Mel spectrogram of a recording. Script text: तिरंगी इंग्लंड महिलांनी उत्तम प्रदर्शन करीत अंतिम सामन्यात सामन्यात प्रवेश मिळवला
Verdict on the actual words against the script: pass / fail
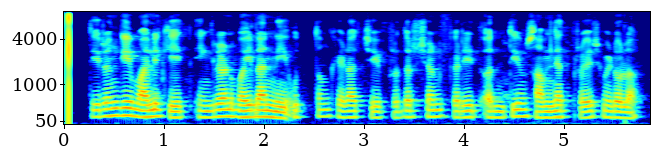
fail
